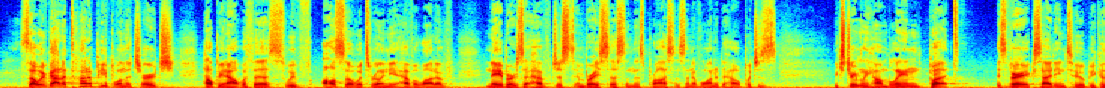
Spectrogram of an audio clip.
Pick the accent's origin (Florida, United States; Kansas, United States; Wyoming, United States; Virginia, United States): Kansas, United States; And I'm from Kansas. My wife's from Carolina, so we have different language when we talk barbecue.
